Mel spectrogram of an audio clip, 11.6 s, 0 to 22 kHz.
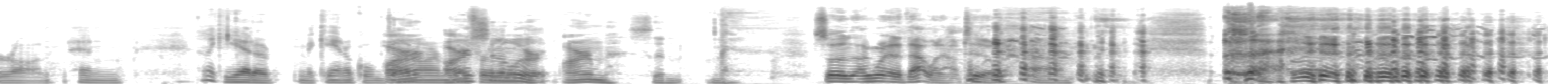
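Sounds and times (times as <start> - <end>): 
speech: 0.0 - 11.6
laughter: 7.0 - 11.6
sharp cough: 9.2 - 9.8.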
